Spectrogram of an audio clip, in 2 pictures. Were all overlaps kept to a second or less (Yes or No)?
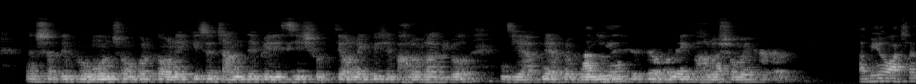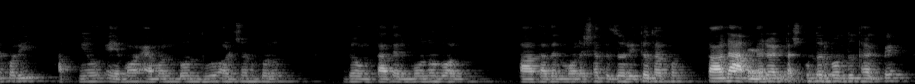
Yes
